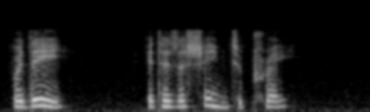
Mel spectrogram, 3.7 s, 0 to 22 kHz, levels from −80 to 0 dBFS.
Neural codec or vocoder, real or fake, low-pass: none; real; 7.2 kHz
